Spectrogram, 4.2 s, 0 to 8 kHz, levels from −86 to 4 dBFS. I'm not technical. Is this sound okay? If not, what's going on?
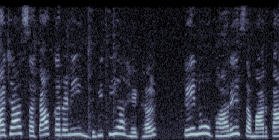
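No, there are noise suppressor artifacts all the way through this speech. A noise suppressor keeps pushing the room's background noise down, hard in the gaps and less under the talking.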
